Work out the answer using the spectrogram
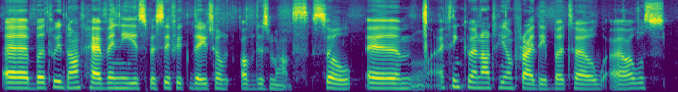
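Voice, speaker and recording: A woman's voice: lowish voice, steady tone, moderate pace, clean tone. A woman spokesperson running a press briefing, polite and hesitant with many fillers. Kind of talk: press briefing, answering questions.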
